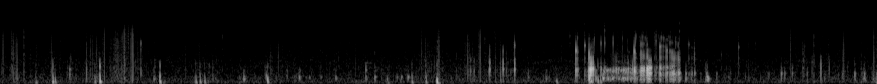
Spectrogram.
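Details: Irregular soft gurgles and clicks with a louder rumbling gurgle midway; stomach growling (borborygmi) from digesting a large meal, in a person whose stomach is usually quiet.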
